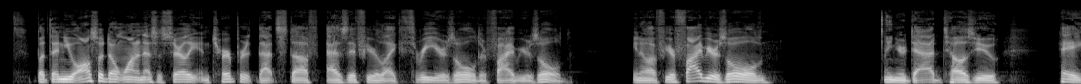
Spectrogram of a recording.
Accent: American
